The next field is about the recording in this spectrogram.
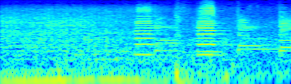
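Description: A bus rumbles along the road with a low, steady engine drone, then several short horn toots sound in quick succession; the bus is carrying players to the All-Ireland Club Camogie Final in Dublin.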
